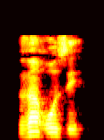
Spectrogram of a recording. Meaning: rosé wine
- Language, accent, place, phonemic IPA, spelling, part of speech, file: French, France, Lyon, /vɛ̃ ʁo.ze/, vin rosé, noun, LL-Q150 (fra)-vin rosé.wav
